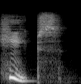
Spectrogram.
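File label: "heads", British English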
